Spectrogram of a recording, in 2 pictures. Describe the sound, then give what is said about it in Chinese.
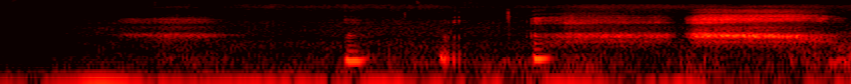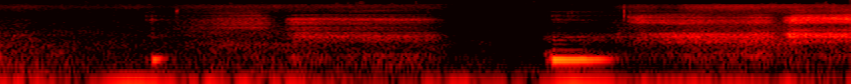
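Rapid, heavy breathing comes in quick, breathy huffs mixed with soft wheezy breaths. The rhythm is uneven and the sound fairly faint, with no other sounds around it. “哥哥你的呼吸好急促啊，呼出的热气打在人家的乳房上，好痒啊。”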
